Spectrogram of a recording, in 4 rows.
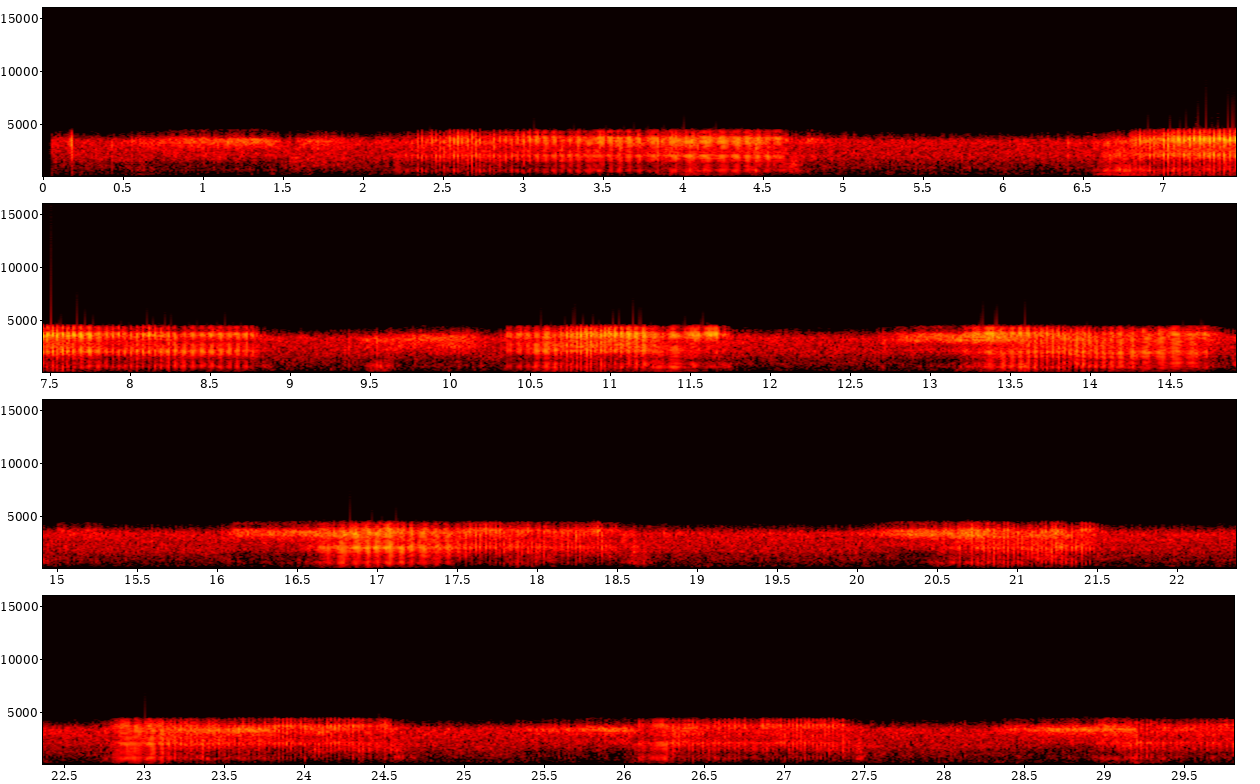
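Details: Two animals nap together, giving rhythmic raspy snores at roughly 18–20 a minute, with the snores of the two sleepers overlapping.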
